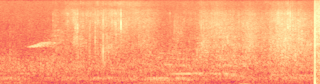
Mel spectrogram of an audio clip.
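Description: Near silence: faint outdoor ambience with one brief, faint rising bird chirp about half a second in, and a short click just before the end.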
